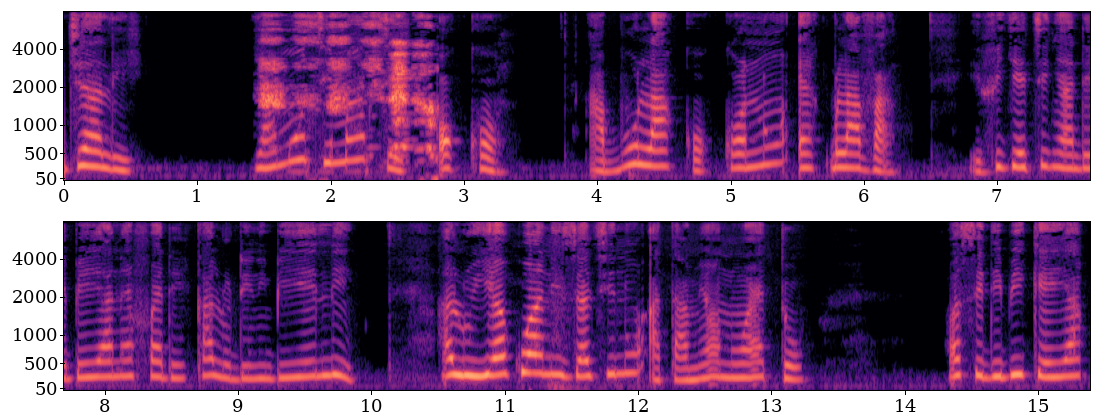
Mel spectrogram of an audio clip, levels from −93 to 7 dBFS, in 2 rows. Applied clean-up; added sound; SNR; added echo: none; Breathing; -3 dB; none.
